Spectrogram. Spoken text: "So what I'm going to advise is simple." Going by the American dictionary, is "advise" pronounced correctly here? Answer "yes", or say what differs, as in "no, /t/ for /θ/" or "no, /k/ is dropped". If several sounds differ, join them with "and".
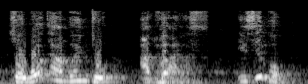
no, /s/ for /z/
